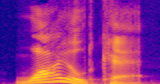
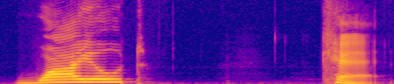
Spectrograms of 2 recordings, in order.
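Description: First: The word is said whole, with no break. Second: The word is said in two parts. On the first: "Say it with me" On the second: "I'm going to segment it to wildcat"

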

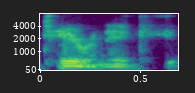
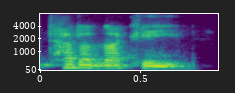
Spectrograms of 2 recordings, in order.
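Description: First: The name has an anglicized English pronunciation. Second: The name has the Maori pronunciation. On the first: It is said among English speakers. "at the church or Rotary Club" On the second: It is said among Maori speakers. "Don't say Taranaki on the marae"

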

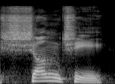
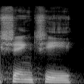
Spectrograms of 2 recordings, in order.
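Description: First: The name has a non-Americanized pronunciation. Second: The name has an Americanized pronunciation. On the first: The speaker calls it right. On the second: The speaker calls it wrong. "I keep saying just because once again I am stupid American"

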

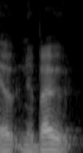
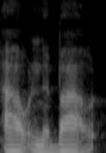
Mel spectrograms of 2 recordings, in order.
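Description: First: The vowel is raised, with a tighter jaw. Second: The vowel is open, with a lower jaw. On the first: This is how the actors actually say it. "You say out and about" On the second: This is the neutral target pronunciation. "I need you to say out and about"

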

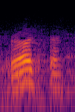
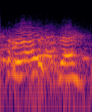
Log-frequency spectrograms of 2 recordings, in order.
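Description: First: The name is called flatly, without feeling. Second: The name is called warmly, with feeling.

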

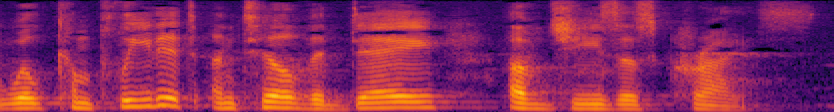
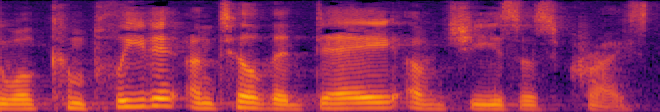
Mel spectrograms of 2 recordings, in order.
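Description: First: The phrase is read at a slower pace. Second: The phrase is read at a normal pace.

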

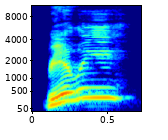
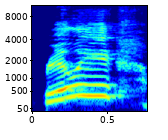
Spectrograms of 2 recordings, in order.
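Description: First: The word is said at a middle pitch. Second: The word is said at a higher pitch. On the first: It sounds more insistent. "And then when you go up another pitch" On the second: It sounds most insistent. "And then a third time"

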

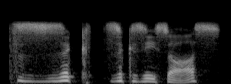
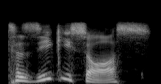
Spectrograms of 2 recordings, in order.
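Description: First: It is pronounced the way it is spelled. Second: It is pronounced in the usual way.

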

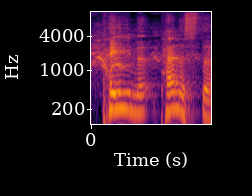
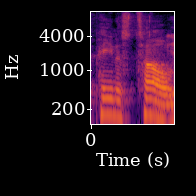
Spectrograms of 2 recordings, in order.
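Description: First: The name ends without the word 'tone'. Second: The name ends with the word 'tone'. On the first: This is how the locals say it. "I think they pronounce it" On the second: It is said this way as a joke. "it's nicer to think of it as Penis Tone"

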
